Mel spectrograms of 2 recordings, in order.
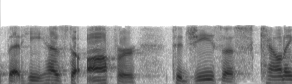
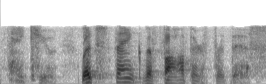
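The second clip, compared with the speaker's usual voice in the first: much softer, gentle thanks; soft Jesus voice; 6 dB quieter than usual. Retold or imitated. Jesus receiving a man's small offering, softly. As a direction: hush down to a tender thank-you.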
